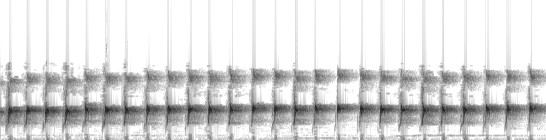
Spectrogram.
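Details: Lovebird kept as a pet, calling without pause until dawn, giving sharp piercing chirps in a steady pulse of roughly three or four per second, each note clipped and metallic.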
